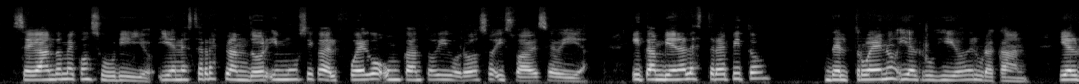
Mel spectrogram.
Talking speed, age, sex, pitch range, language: 180 wpm, 20-39, female, 195-235 Hz, Spanish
